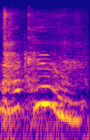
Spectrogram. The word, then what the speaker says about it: haiku: says living tnder Haku I mean Haku is correct that pronunciation thing I'll get you so from what I understand some of you guys had ha coup before because two weeks ago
